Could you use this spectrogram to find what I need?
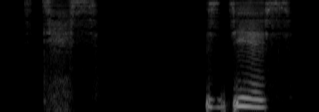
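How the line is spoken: Barely audible. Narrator (Russian): едва слышно произнесла она

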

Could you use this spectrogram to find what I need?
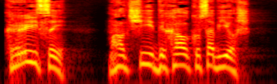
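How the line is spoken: Yelling. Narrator (Russian): заорал он

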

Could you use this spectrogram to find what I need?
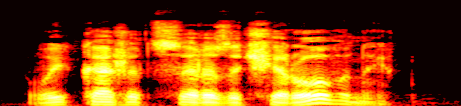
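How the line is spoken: Calm. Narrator (Russian): спокойно сказал Коридон

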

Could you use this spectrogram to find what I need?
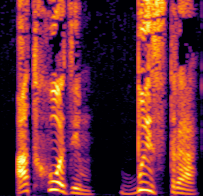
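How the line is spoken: Shouted. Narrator (Russian): крикнул Никита

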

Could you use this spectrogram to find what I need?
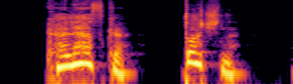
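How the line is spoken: Exclaiming. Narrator (Russian): воскликнул Алан

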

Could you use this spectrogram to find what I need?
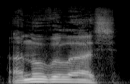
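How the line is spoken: Sergeant major yelling. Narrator (Russian): заорал старшина

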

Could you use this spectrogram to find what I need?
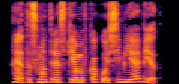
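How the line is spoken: Laughing. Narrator (Russian): рассмеялась я

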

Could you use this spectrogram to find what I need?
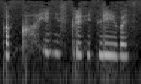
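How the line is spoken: Quiet. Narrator (Russian): тихо проговорила Лора

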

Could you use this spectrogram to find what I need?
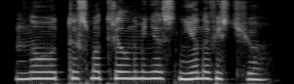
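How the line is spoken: Very sad. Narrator (Russian): очень печально сказала она

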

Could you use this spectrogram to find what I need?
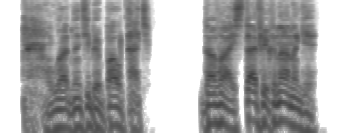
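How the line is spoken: Snapping retort. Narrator (Russian): огрызнулся Леня

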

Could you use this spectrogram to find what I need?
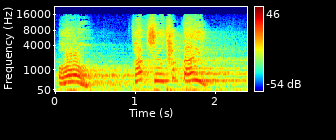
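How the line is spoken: Surprised group exclamation. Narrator (Vietnamese): cả bọn đều cùng kinh ngạc thốt lên

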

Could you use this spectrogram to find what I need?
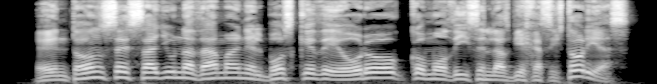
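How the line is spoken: Exclaiming. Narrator (Spanish): exclamó

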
